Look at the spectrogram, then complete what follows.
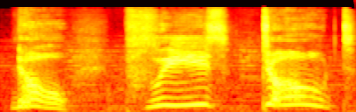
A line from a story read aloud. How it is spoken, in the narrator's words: I screamed at the top of my lungs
